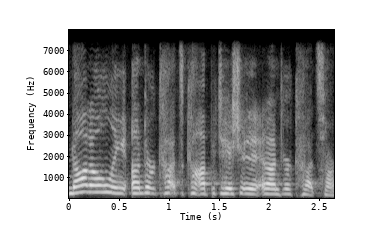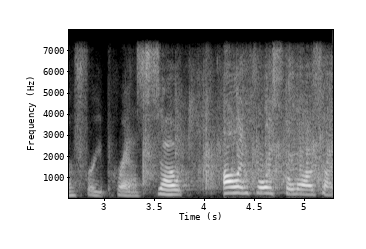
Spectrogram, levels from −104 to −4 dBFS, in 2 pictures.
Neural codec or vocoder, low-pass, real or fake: vocoder, 44.1 kHz, 128 mel bands, Pupu-Vocoder; 7.2 kHz; fake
